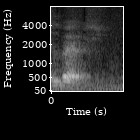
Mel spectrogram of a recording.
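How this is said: Bears ends with a hissing s sound.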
